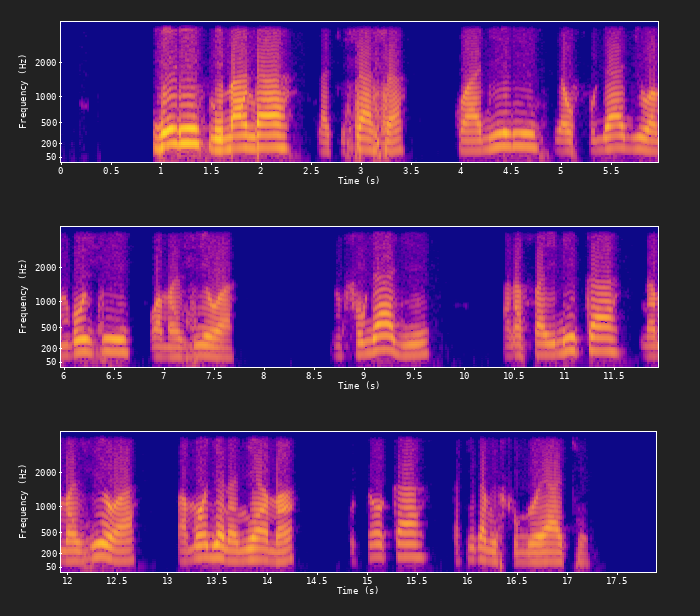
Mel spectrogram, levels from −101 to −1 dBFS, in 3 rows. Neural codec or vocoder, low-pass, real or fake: none; 3.6 kHz; real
